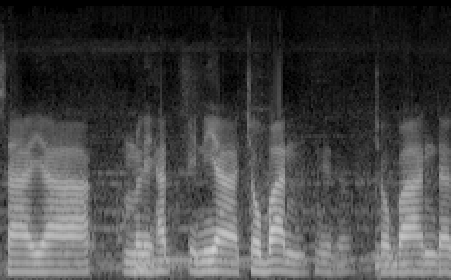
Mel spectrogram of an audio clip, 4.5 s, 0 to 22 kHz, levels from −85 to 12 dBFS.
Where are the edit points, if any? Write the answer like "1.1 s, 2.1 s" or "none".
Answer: 1.1 s, 1.8 s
